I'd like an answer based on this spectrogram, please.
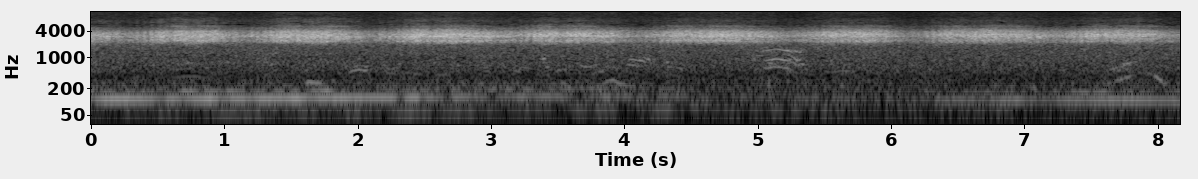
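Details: A dense, shrill insect chorus swells and fades roughly once a second in the rainforest of Tamborine National Park, Australia.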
